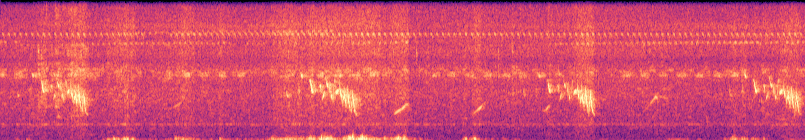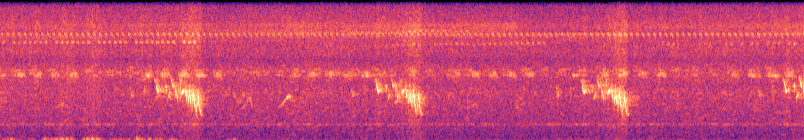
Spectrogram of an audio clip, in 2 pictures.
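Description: A bird repeats a short whistle that falls in pitch, about once every two seconds, over a steady drone of insects. Low rumbles and thumps come underneath, loudest a few seconds in and again about halfway.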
